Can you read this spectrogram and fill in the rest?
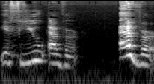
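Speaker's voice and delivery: slow, horrible snakelike woman's voice. Reading a story, a mother speaks to a boy holding out his fingers, in a horrible snake woman voice. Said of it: "Mama's horrible snake woman voice came out again".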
